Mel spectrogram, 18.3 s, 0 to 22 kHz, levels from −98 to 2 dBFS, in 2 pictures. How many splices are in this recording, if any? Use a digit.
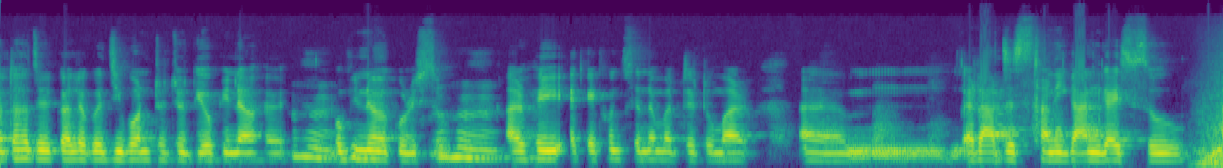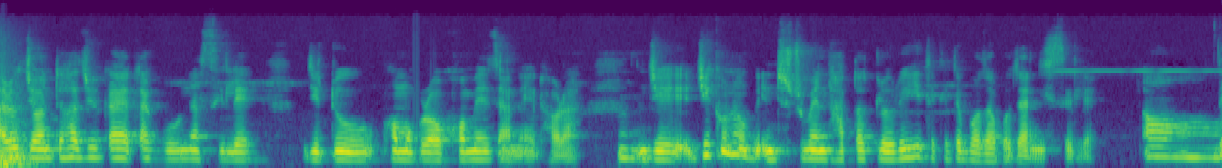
1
